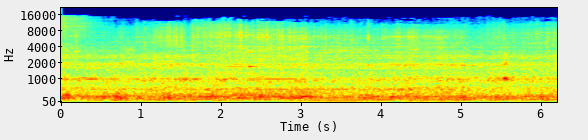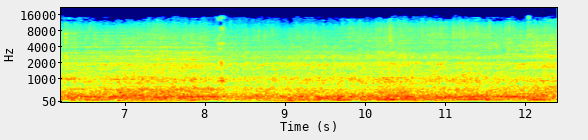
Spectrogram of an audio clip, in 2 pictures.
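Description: Freight train cars rumble and clatter steadily past, close by.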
